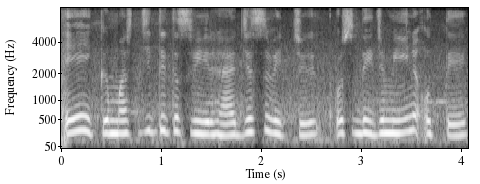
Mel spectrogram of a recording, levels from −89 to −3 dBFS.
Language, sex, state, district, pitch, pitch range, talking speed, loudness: Punjabi, female, Punjab, Kapurthala, 240 Hz, 225-260 Hz, 175 wpm, -13 LUFS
